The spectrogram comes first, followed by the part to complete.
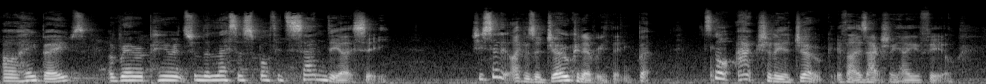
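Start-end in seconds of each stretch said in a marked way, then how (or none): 0.0-3.9 big fake cheeriness, pitched up. Retelling what a flatmate said when she got home, imitating Rose's fake cheeriness. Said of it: "with this big fake cheeriness and said something like".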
